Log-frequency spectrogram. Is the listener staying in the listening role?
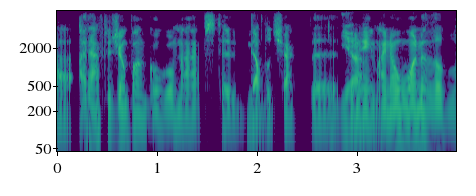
Yes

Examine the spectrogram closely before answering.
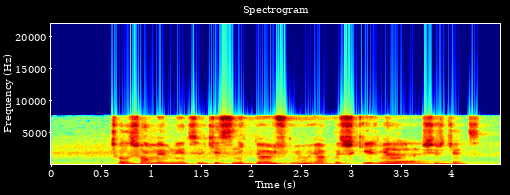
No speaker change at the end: Yes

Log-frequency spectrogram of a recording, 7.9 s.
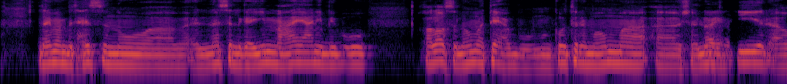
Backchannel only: Yes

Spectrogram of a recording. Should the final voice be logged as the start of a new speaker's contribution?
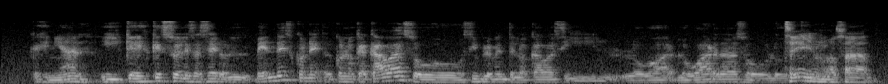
Yes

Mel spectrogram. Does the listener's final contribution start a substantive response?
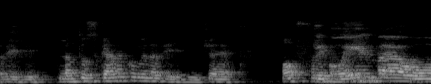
Yes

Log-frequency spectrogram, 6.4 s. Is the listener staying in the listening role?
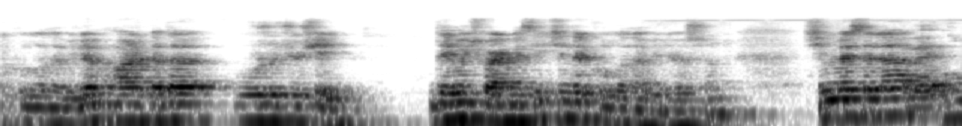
Yes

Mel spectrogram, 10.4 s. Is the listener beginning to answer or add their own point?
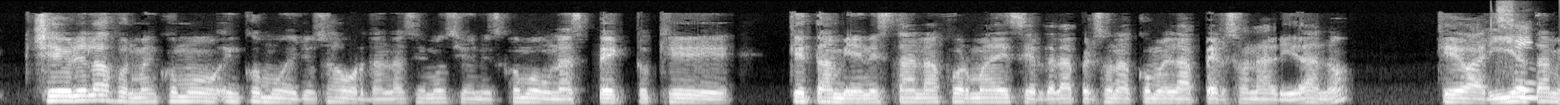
No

